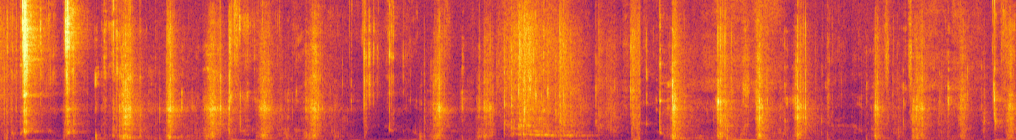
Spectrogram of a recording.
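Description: Crunching and chewing of banana chips: a quick, irregular series of crisp crunches.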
